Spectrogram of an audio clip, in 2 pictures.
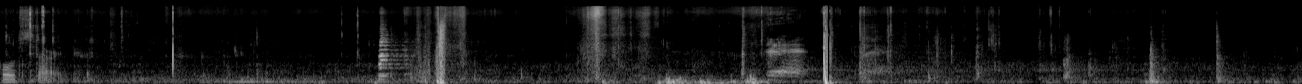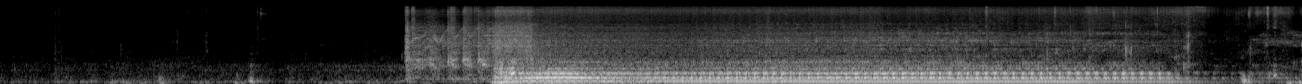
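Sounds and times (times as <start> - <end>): car engine revving and idling: 17.8 - 26.0
starter motor cranking: 22.8 - 26.0.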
